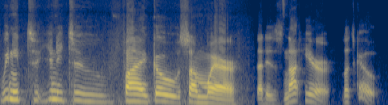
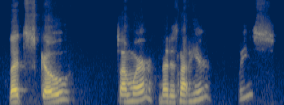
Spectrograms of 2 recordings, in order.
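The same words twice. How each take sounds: First: Higher, insistent plea to leave; urgent, falling at the ends; urging him away. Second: High, rising, tentative plea; polite plea ending high and small; pleading to leave. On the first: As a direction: start high and press him to go. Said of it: "reason for her to say". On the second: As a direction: coax him, each phrase lifting upward. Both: Acted.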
